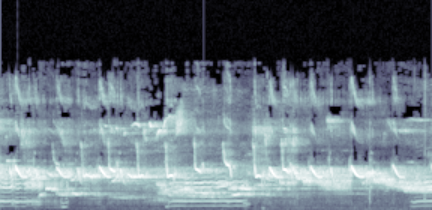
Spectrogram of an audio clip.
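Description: Birds chirping busily: a constant run of short, high, falling chirps. A longer steady call of about a second comes at the start, again about two seconds in, and near the end.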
